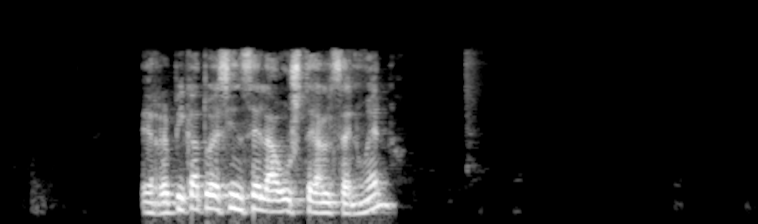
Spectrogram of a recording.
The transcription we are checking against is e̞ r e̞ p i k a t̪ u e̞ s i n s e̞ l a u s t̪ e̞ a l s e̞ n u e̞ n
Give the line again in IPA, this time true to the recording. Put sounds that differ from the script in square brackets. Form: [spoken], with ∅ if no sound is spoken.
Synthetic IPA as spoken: e̞ r e̞ p i k a t̪ u e̞ s i n s e̞ l a u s t̪ e̞ a l s e̞ n u e̞ n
